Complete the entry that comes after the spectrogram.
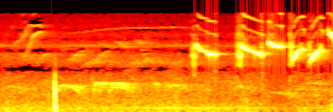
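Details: Double-collared seedeater (coleiro baiano), viviti song style: after a quiet stretch with a single click, a quick run of sharp, high, sweeping whistled notes starts and continues to the end.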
